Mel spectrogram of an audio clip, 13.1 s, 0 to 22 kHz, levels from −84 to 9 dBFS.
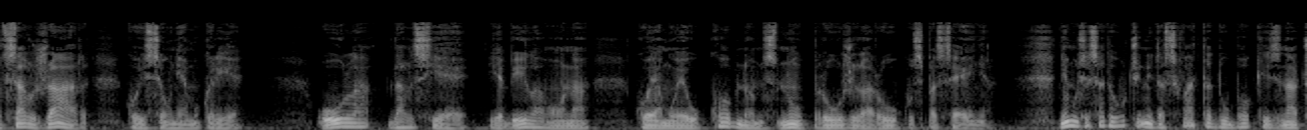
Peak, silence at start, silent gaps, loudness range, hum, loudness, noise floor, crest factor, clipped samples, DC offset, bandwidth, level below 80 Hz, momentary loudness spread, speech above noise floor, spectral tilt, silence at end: -12 dBFS; 0 s; none; 2 LU; none; -30 LUFS; -60 dBFS; 18 dB; under 0.1%; under 0.1%; 11 kHz; -42 dBFS; 11 LU; 31 dB; -5 dB/octave; 0 s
